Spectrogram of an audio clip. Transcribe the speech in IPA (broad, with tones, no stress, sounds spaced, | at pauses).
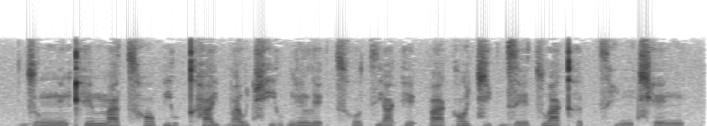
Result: d͡z o˨˩ ŋ ẽ˨˩ kʰ e˧ m a˨˩ t͡sʰ ɔ˥˧ p j u˦ kʰ a˨˩ j b a˧ w t͡ɕʰ j u˨˩ ɡ ẽ˦ l e˦ ʔ t͡sʰ o˨˩ t͡s j a˨˩ k e˦ ʔ p a˧ k ɔ˥˧ t͡ɕ i˨ ʔ d͡z e˧ t͡s w a˦ kʰ ə˨ t̚ t͡sʰ i˨˩ ŋ t͡ɕʰ ẽ˦ ŋ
